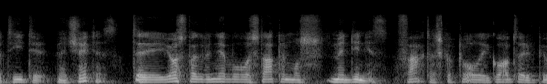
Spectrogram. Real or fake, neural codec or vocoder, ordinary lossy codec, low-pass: fake; codec, 16 kHz in and 24 kHz out, 0.9 kbps, LongCat-Audio-Codec, fine tuned four codebook decoder; AAC, 32 kbps; 10.8 kHz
